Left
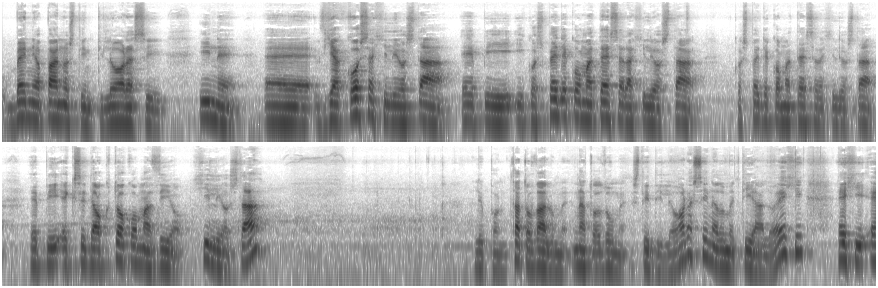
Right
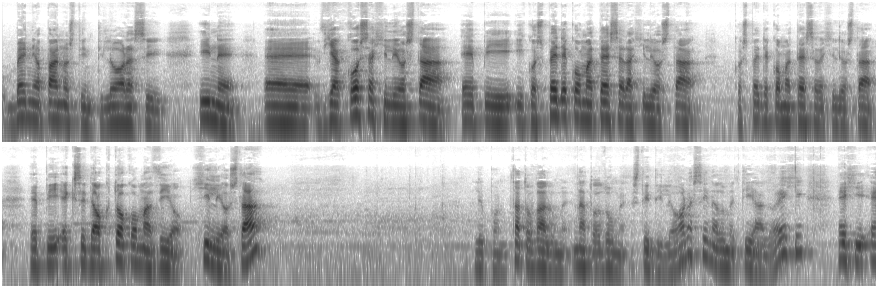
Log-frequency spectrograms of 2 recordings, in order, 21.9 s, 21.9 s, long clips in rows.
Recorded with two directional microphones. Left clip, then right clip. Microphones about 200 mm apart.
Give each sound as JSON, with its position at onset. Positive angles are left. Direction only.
{"t": 0.2, "sound": "speech", "side_deg": 5}
{"t": 2.4, "sound": "speech", "side_deg": -20}
{"t": 16.8, "sound": "a man's voice", "side_deg": 15}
